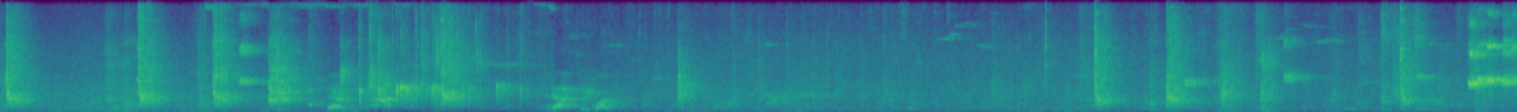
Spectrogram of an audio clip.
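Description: A squash ball is struck with rackets and smacks off the court walls.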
